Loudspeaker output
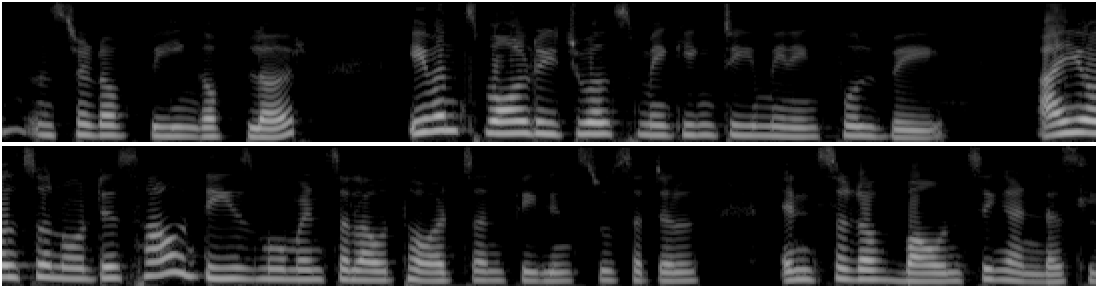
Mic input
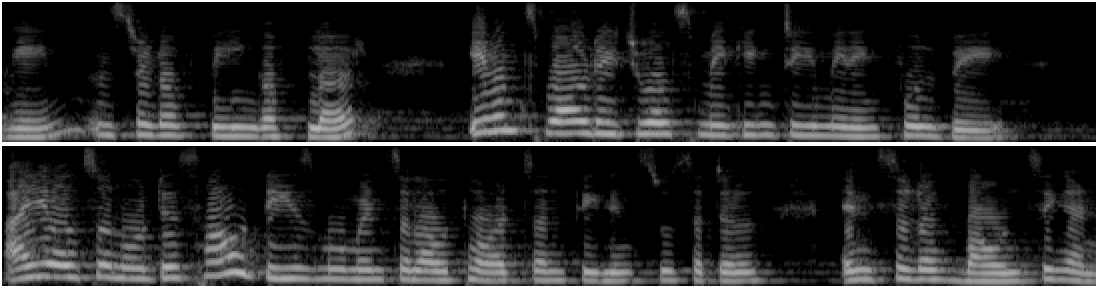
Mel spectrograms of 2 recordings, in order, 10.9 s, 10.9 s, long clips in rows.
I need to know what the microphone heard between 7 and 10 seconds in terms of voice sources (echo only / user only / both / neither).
echo only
